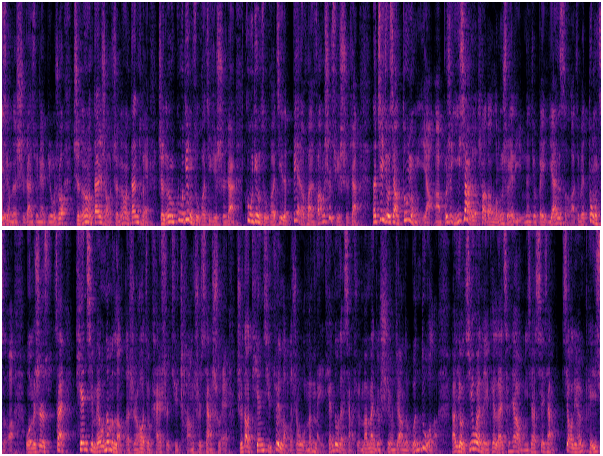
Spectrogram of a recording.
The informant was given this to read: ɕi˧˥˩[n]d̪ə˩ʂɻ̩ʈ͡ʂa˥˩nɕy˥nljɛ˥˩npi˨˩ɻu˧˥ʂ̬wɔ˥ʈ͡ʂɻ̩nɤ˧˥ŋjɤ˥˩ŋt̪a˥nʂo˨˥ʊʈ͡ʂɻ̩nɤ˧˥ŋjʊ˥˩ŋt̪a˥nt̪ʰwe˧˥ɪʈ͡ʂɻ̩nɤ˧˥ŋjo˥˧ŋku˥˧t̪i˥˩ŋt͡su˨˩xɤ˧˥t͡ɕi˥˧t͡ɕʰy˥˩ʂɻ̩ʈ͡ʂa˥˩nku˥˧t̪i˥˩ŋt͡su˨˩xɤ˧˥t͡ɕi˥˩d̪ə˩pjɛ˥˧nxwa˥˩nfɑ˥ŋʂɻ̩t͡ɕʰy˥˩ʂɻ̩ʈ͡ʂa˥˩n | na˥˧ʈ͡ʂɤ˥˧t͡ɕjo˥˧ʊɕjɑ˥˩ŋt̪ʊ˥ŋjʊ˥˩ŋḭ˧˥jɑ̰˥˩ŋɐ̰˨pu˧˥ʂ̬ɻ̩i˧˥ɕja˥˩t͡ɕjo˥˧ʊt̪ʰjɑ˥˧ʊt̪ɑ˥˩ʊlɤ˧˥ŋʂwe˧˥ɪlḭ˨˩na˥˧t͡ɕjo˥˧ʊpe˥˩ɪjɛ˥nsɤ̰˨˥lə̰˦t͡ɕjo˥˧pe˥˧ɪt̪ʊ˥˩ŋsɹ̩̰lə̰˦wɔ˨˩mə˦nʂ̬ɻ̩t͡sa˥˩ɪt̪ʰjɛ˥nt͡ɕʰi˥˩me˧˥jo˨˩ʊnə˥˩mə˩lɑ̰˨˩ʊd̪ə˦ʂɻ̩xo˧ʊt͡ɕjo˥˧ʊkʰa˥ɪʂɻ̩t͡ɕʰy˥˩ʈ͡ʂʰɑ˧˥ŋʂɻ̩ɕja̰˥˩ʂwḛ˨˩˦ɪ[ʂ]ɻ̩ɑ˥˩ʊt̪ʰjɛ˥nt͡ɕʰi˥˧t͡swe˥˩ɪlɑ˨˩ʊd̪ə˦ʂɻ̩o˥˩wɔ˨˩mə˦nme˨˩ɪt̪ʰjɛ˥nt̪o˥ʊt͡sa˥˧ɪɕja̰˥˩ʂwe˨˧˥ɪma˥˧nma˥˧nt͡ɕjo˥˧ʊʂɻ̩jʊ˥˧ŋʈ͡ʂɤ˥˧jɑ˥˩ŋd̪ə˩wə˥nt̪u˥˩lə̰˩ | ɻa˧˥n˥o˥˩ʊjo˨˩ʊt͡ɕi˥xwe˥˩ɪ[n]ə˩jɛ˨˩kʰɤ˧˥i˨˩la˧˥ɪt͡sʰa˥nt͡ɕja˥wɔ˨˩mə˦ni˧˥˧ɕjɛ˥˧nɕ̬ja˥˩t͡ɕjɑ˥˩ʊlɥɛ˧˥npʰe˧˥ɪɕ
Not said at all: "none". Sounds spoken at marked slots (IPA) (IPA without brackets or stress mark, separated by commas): ŋ, ʈ͡ʂ, n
